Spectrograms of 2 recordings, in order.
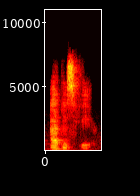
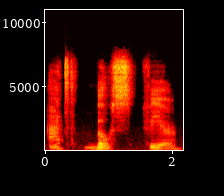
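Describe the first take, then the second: First: The M sound is left out entirely. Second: The M sound is clearly pronounced. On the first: "Or you just drop it completely" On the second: "Notice I don't say atmosphere"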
